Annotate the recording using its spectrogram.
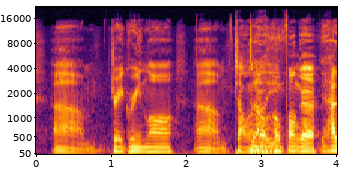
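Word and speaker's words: Talanoa Hufanga: adding Jade Baron, um, Dre Green Law, um, Talan Hoffa. How do you say it? Talenoa Hofunga, that guy.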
